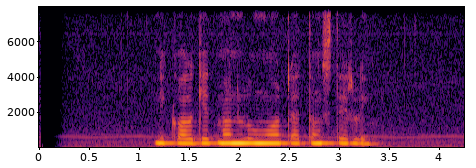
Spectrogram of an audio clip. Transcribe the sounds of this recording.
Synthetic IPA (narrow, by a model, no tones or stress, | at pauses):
nikɔlkit̪̚manluŋɔɖ̥a̤t̪əŋst̪irlɪŋ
